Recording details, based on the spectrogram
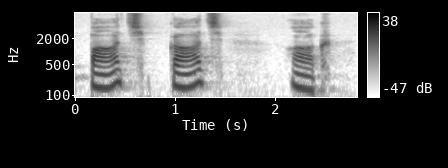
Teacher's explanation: यानी कि जब हम इन वर्णों का उच्चारण करते हैं तो हमारे नाक से और मुख से बराबर की हवा बाहर निकलती है, यानी कि इन दोनों को हम बराबर यूज में लेते हैं, उन्हें हम अनुनासिक कहते हैं।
